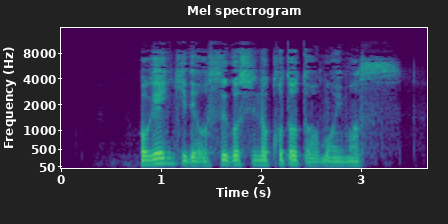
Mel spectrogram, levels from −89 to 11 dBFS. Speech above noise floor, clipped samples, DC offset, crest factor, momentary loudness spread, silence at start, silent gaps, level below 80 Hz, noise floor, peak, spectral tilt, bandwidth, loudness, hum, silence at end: 53 dB; under 0.1%; under 0.1%; 20 dB; 9 LU; 0.8 s; none; -56 dBFS; -73 dBFS; -2 dBFS; -4 dB/octave; 11.5 kHz; -21 LUFS; none; 0.3 s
